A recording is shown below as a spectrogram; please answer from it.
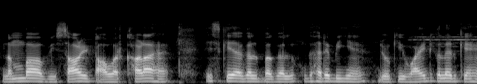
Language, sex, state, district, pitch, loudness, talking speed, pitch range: Hindi, male, Jharkhand, Palamu, 135 Hz, -17 LUFS, 190 wpm, 125-140 Hz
